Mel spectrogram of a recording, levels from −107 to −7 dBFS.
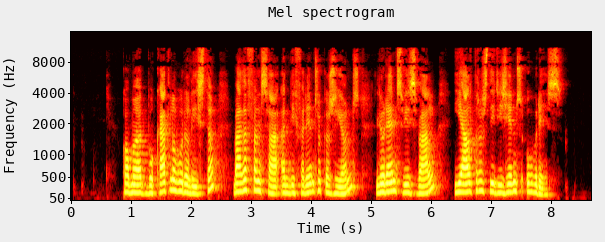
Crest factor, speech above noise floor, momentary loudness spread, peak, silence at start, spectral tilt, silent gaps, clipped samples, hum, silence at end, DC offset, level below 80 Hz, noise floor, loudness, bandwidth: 18 dB; 48 dB; 7 LU; -6 dBFS; 0.9 s; -5.5 dB/octave; none; under 0.1%; none; 0.5 s; under 0.1%; -66 dBFS; -71 dBFS; -24 LUFS; 11.5 kHz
